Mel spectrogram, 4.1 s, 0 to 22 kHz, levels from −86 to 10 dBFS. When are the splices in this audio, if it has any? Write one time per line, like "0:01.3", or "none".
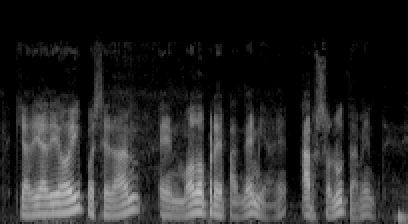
0:01.5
